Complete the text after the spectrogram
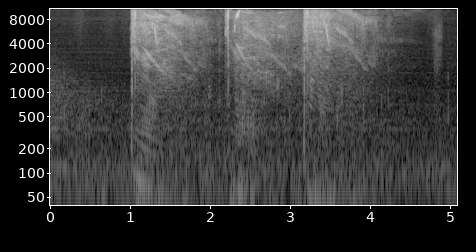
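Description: Sizzling energy blasts whoosh past.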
